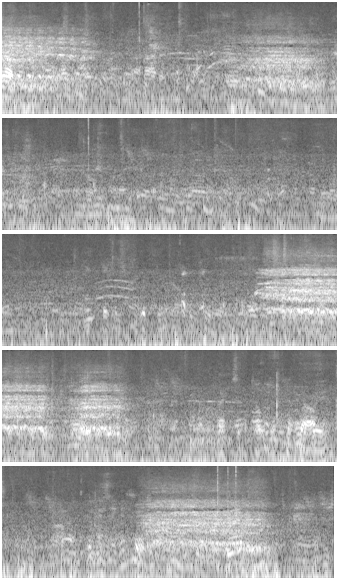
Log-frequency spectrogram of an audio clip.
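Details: Colt foal at a foal presentation, pedigree Dinken, Cormint and Casall: loud, harmonic whinnies around the twelfth and nineteenth seconds over constant low rumble, with people talking in German and hoof clatter.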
